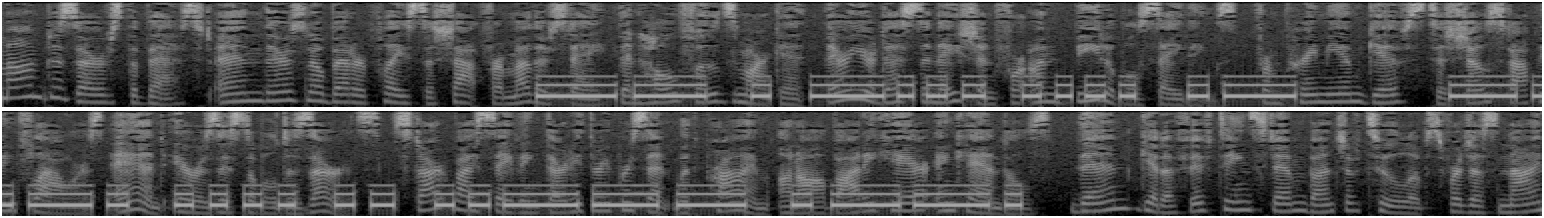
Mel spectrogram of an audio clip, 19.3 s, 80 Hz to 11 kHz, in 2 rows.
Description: Morse code, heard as a keyed tone, hand-sent with a straight key, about 11 wpm, 340 Hz, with speech in English. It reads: MEBHA CHI2P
